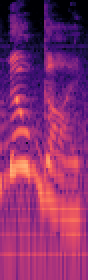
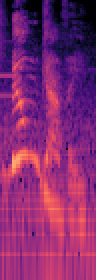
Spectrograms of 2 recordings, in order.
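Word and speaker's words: Milngavie: So, let me just look at the name again. Mil So, Milg Guy. What is it with these place names? I I really thought it was Milgavi.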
